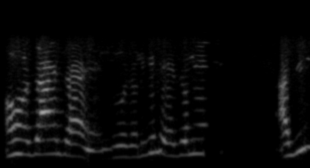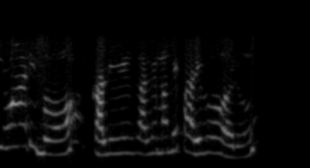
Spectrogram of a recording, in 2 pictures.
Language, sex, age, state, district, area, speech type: Assamese, female, 60+, Assam, Udalguri, rural, conversation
